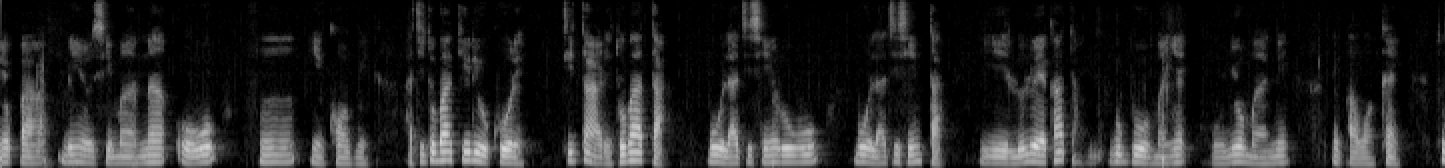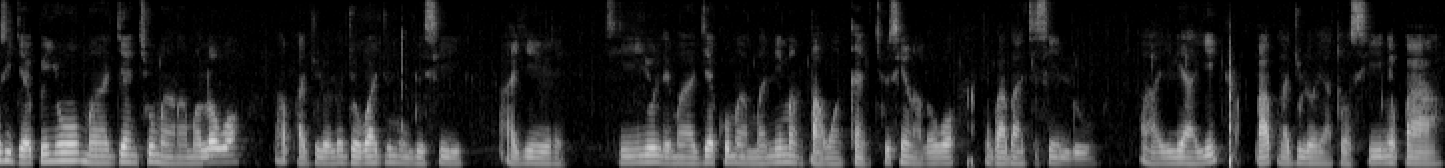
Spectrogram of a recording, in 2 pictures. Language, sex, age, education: Yoruba, male, 15-29, tertiary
